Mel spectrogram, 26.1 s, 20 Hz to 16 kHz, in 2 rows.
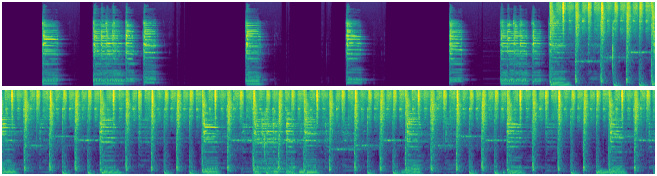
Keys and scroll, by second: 0.5 Up, 0.6 Up, 0.9 Up, 1.1 Up, 1.5-2.9 Down, 2.6 Up, 3.7 Return, 6.1 u, 7.6 ctrl+l, 9.4 ctrl+u, 10.2 v, 11.4 v, 12.9 ctrl+t, 22.0 w, 23.0 w, 23.3-23.7 v, 25.8 Escape.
